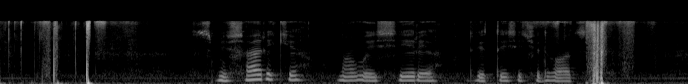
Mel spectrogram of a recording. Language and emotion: Russian, sad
